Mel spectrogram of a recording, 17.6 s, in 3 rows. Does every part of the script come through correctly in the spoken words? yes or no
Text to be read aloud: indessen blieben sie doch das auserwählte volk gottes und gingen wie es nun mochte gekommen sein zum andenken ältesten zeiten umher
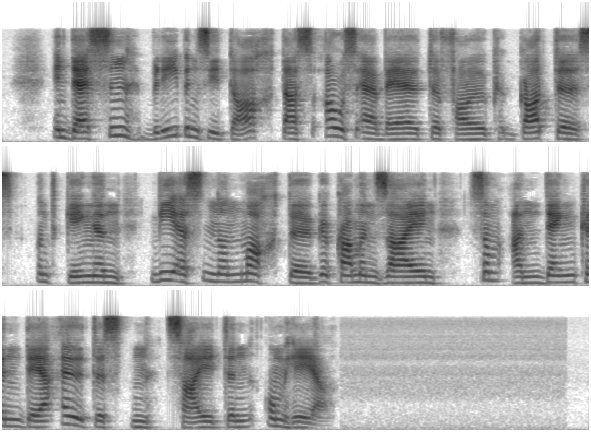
no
